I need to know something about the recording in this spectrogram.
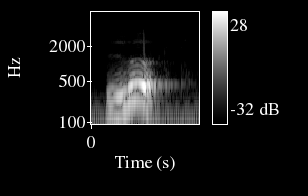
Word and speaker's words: looked: E aqui no texto a gente tem o verbo looked, que é olhou. Beleza? Então tem esse sonzinho de KT, looked.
